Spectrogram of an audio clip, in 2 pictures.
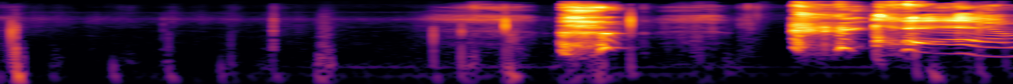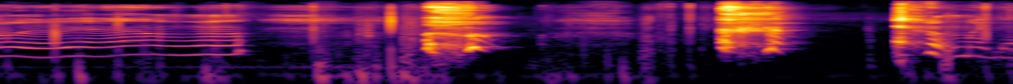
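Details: Several sharp coughs mixed with voiced sounds and brief vocalizing, against game sounds in a small room while playing Granny, followed by an apology for the cough.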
